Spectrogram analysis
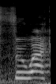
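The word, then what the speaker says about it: Fuack: I do have to be careful how to pronounce it it is fuak and this is actually based on a platypus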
